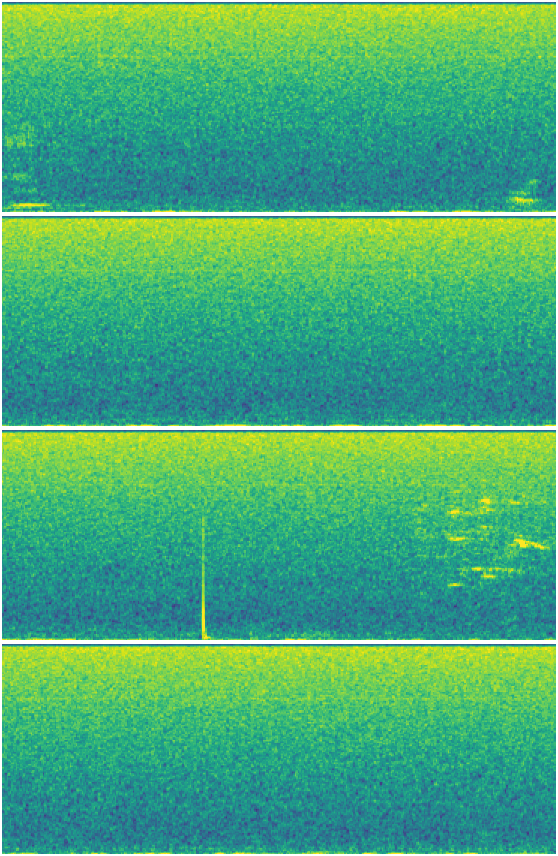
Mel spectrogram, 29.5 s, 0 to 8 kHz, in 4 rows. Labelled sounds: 21.0	22.1	humpback whale, 0.86 to 1.7 kHz

